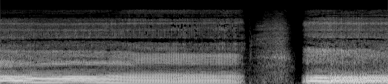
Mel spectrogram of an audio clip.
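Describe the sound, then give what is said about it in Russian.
A man's voice imitates a BMW 340 car pulling away, a low, buzzing, engine-like drone with a slowly shifting pitch, broken by a short breathy pause before the rumble resumes loudly. “Вчера забрал машину, которая делает вот так, когда ты на ней отъезжаешь, она делает так.”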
